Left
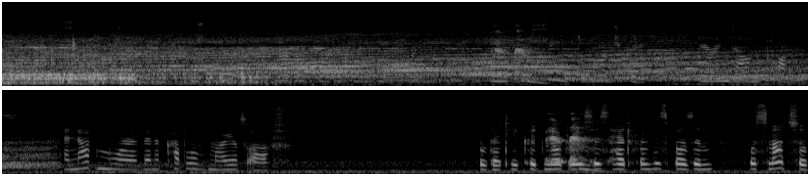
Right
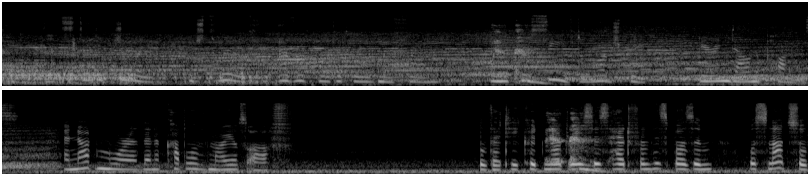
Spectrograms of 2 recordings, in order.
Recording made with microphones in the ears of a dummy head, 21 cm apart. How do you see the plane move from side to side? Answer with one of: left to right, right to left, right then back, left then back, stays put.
left to right.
